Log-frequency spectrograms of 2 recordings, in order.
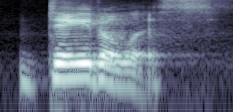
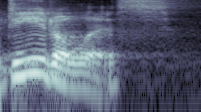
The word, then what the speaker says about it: Daedalus: a tangent uh like Daedalus right um Daedalus is actually deedles because it's AE huh I don't know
